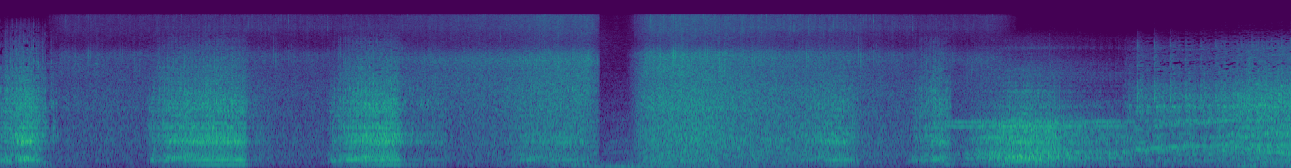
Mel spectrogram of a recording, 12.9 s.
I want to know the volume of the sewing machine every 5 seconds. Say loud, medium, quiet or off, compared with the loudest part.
loud, medium, loud.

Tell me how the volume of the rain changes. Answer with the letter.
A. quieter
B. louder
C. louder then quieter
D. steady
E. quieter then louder
C.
